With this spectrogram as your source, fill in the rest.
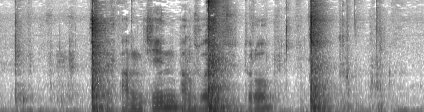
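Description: Plastic latches snap open with sharp clicks.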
